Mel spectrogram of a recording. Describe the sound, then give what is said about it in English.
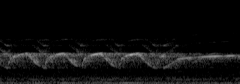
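An emergency vehicle siren passing by, its wail sweeping up and down in a steady repeating cycle, moderately loud and alone with no talk. “You know where that siren is going?”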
